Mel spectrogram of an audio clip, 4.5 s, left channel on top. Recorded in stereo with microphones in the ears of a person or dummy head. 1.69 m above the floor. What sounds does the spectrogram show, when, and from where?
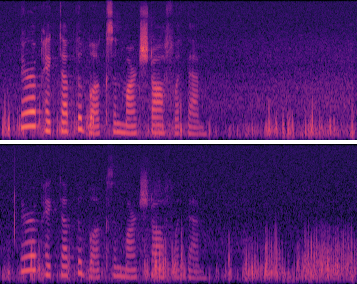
0.3 s a woman speaking: 45° left (ahead or behind), 0.7 m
